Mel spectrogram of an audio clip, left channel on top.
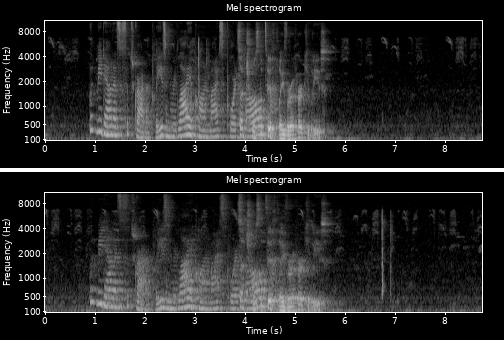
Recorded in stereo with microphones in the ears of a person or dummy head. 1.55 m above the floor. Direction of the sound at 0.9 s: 70° left (ahead or behind).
